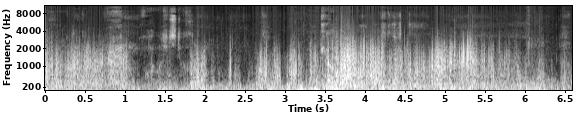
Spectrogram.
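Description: Footsteps crunch on dry gravel.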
